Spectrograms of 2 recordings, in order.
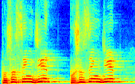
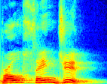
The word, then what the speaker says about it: Prosenjit: Processing Jit? No, it's not processing Jit. It's simple. Prosenjit. And it's a trisyllabic name and there's a pro in my name.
